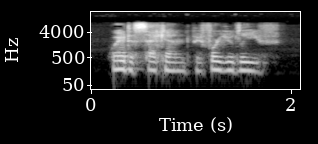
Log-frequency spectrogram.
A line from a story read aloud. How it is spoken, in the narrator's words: he whispers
